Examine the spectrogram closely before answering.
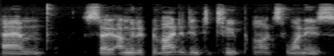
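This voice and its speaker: A man with a South African accent is heard in a dry, close recording with no echo. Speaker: clinical oncologist and medical director. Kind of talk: conference talk. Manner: hesitant, many fillers.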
